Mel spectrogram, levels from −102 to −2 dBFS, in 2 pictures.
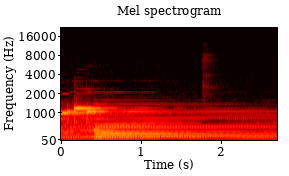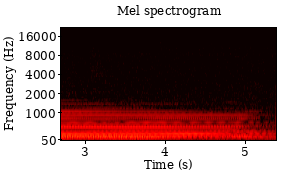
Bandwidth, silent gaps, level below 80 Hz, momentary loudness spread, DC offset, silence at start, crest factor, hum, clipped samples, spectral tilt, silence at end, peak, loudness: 11.5 kHz; none; -82 dBFS; 21 LU; under 0.1%; 0 s; 18 dB; none; under 0.1%; -9.5 dB/octave; 0 s; -32 dBFS; -50 LUFS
